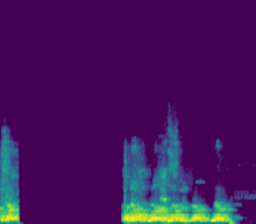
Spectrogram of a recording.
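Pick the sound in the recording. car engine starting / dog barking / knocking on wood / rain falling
dog barking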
